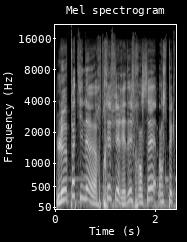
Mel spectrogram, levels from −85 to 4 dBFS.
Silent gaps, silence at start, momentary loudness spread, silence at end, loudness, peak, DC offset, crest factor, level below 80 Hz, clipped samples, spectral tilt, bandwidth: none; 0 s; 3 LU; 0 s; -18 LUFS; 0 dBFS; under 0.1%; 18 dB; -38 dBFS; under 0.1%; -4 dB/octave; over 20 kHz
